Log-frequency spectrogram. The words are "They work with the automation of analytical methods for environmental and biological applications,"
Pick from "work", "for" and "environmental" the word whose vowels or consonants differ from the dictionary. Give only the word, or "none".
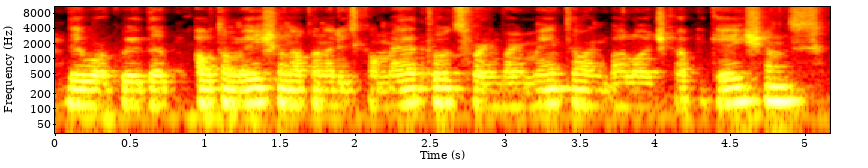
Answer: none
